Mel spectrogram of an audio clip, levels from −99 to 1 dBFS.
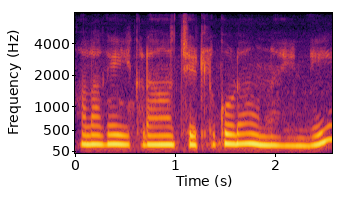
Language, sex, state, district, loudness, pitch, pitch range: Telugu, female, Andhra Pradesh, Annamaya, -13 LUFS, 190 Hz, 185-200 Hz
